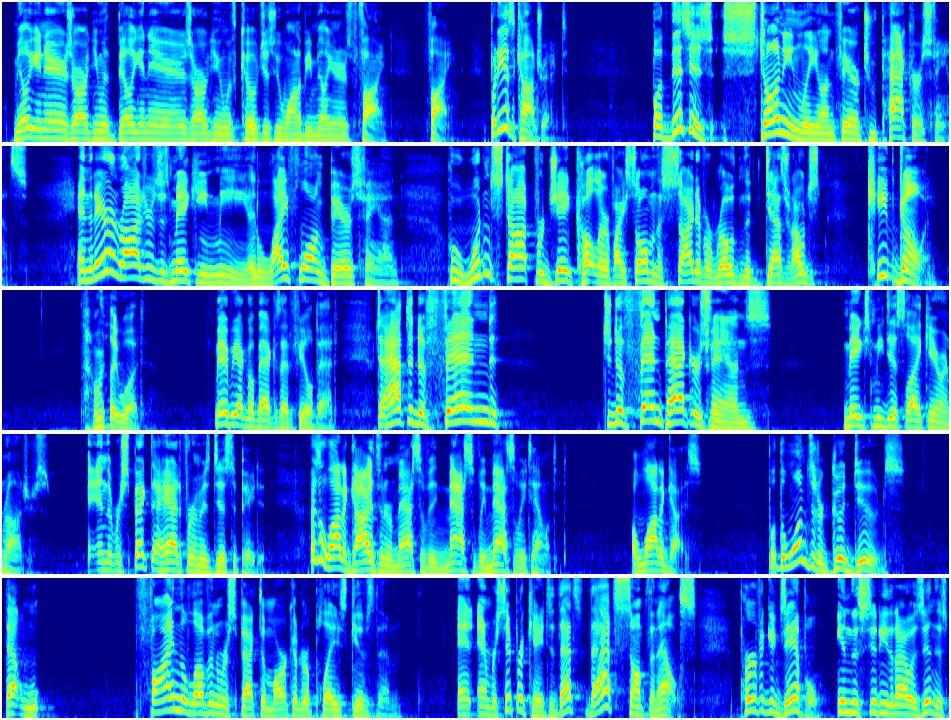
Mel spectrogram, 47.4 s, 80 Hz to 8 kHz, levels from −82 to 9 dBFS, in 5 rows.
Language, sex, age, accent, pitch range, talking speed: English, male, 30-49, American, 125-195 Hz, 185 wpm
